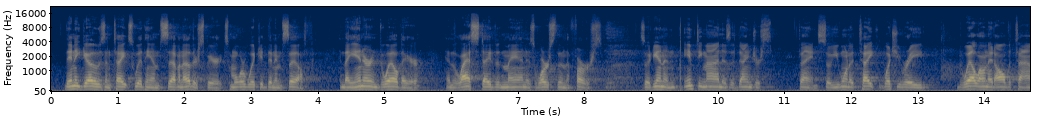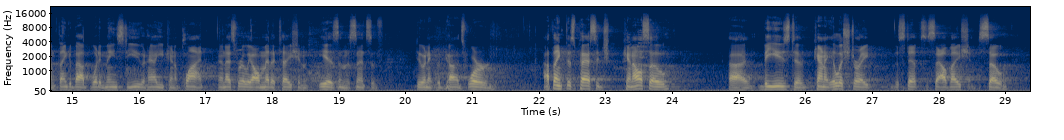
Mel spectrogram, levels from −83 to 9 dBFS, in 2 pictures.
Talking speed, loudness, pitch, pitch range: 205 wpm, -28 LUFS, 115 Hz, 110-125 Hz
